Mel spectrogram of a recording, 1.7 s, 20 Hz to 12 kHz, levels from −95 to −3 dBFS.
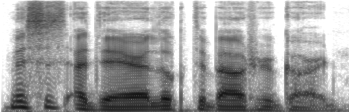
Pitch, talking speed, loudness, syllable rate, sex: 100 Hz, 205 wpm, -15 LUFS, 6.0 syllables/s, male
